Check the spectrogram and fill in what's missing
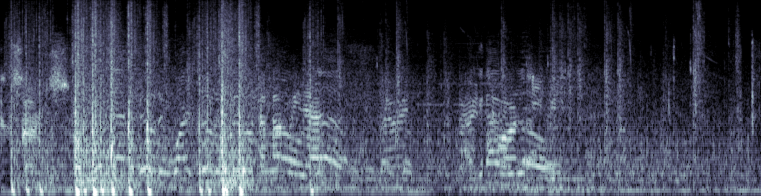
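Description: Rapid automatic gunfire bursts in a military video game, loud and dense early on, then continuing more sporadically beneath steady talking voices.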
